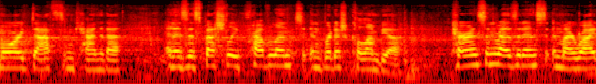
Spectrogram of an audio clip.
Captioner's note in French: voix de l'interprète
